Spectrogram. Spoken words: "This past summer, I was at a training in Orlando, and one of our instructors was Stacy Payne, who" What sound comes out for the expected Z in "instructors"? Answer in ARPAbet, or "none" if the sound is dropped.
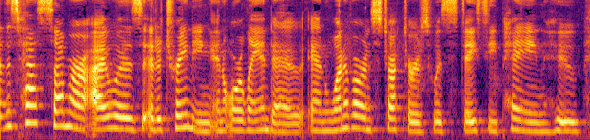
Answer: Z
